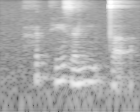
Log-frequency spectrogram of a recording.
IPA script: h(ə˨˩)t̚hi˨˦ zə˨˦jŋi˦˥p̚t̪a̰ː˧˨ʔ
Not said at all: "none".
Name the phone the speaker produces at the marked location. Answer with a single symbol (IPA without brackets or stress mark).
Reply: ə˦˥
